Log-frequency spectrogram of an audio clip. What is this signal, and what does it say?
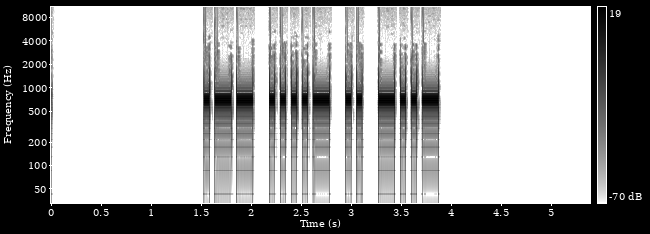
Morse code, heard as a keyed tone, about 22 wpm, 700 Hz. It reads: W4IX
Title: Call Signs Repeated 2x - 22wpm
